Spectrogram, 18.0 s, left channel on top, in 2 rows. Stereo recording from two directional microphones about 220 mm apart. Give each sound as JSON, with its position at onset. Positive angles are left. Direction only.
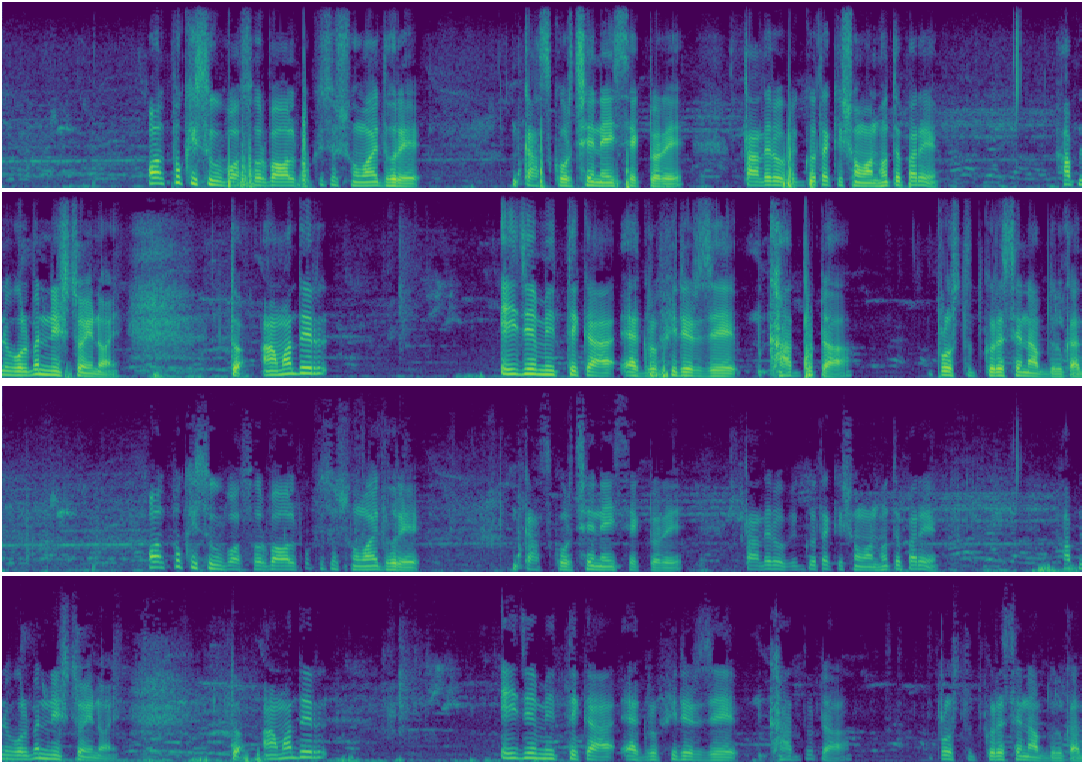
{"t": 1.2, "sound": "a man's voice", "side_deg": 45}
{"t": 13.1, "sound": "a man's voice", "side_deg": 50}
